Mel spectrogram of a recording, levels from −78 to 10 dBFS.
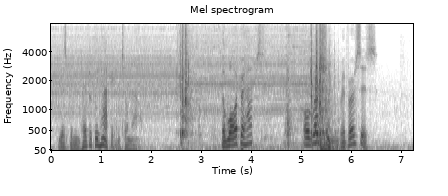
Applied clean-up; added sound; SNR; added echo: none; Slam / Alarm; 4 dB; none.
